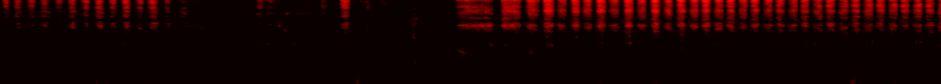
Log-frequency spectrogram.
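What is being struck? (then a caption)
Felt-tip marker on a paper page. A white-bodied felt-tip marker, held by the fingertips, colours in a paper colouring book page on a wooden desk with repeated rubbing strokes. The marker tip makes a continuous scratchy, bright, hissy rub on the paper, pulsing at about four strokes per second. The strokes start soft, thin out briefly around the middle, then return louder and steadier to the end.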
